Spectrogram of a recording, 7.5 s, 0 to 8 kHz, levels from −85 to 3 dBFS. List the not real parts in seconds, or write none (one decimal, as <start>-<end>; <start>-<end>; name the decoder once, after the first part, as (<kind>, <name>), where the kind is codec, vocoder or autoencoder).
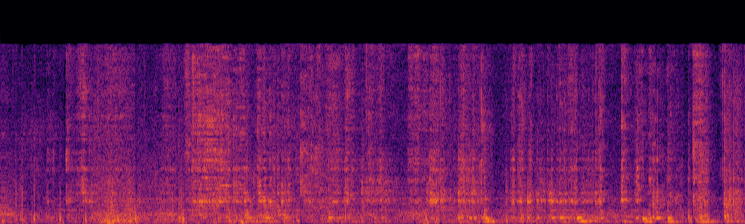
0.0-0.8 (vocoder, WaveNeXt); 5.9-6.7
